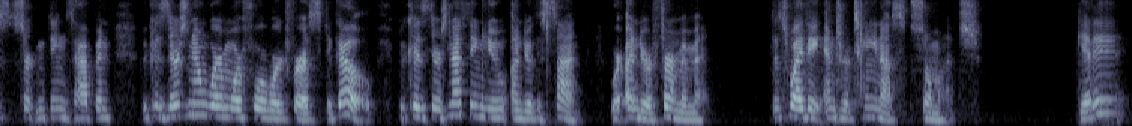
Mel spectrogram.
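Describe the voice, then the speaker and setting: A woman's voice: mid-range voice, fairly bright tone, a little hiss or hum. Emphatic woman vlogging. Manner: emphatic, rambling, talks straight to viewers; firm and preachy. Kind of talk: casual monologue.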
